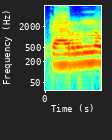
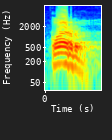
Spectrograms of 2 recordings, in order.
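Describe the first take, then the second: First: The first consonant is light and plain. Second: The first consonant is full and heavy. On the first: The speaker calls it wrong. "വെറും കർന്ന് പറയരുത്" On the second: The speaker calls it right. "പറയേണ്ടത് ഖർ ... full volume"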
